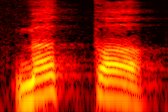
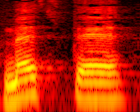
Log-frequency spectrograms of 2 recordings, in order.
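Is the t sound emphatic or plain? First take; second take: emphatic; plain. First: The t sound is emphatic and heavy. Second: The t sound is plain and light. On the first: The speaker calls it wrong. "هي طا ولا تا؟" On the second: The speaker calls it right. "تا"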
